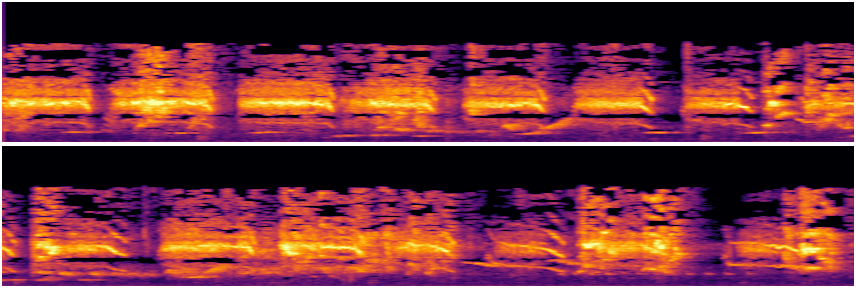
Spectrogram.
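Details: Morning calls of a young long-tailed shrike: a busy series of scratchy, high-pitched rasping bursts and short squeaky slurs. Each burst lasts under a second, with brief gaps between them.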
